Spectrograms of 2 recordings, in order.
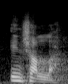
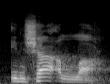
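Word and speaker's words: إن شاء الله: Or some people say, Inshallah, Inshallah. That's actually wrong. It should be, Insha'Allah. Insha'Allah.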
